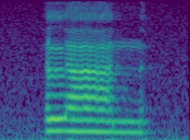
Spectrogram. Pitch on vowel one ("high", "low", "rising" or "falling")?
low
